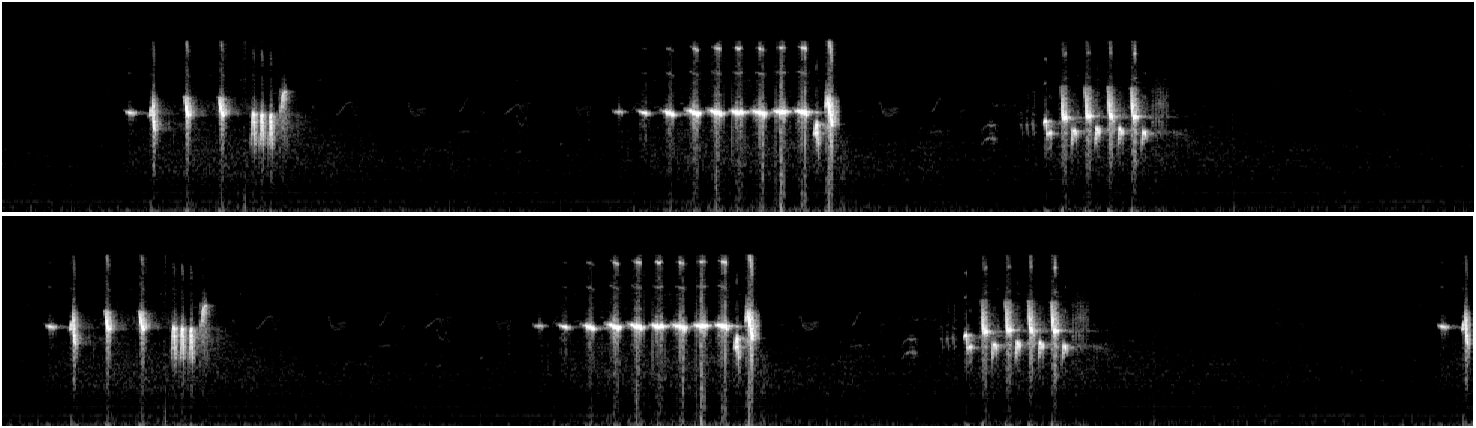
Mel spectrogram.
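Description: Birdsong: short chirping phrases of quick repeated high notes with silent gaps between them. The same set of three phrases comes round twice, a looped background recording.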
